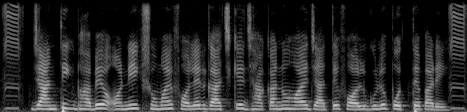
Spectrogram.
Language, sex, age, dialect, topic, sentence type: Bengali, female, 18-24, Standard Colloquial, agriculture, statement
